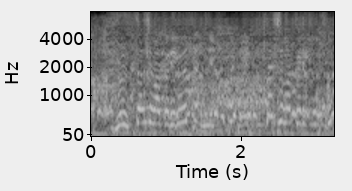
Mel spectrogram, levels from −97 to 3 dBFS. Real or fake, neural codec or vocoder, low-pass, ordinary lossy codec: fake; codec, 24 kHz, 3.1 kbps, DualCodec; 7.2 kHz; Opus, 16 kbps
